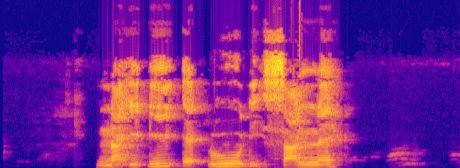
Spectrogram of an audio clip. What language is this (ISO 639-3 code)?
fue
